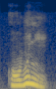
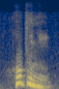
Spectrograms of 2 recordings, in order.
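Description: First: The word begins directly with a vowel. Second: The word begins with an h sound. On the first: "この最初のH が落ちて発音されます" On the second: "H をつけて発音してもいいし"

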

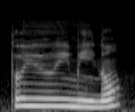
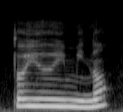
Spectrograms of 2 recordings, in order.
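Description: No difference in how they are said.

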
